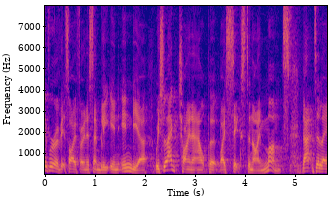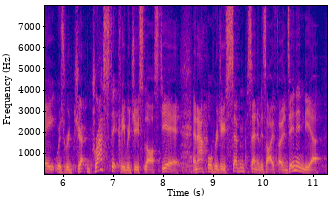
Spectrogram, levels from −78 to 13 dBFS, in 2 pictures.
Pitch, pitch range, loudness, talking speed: 120 Hz, 115-150 Hz, -17 LUFS, 170 wpm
